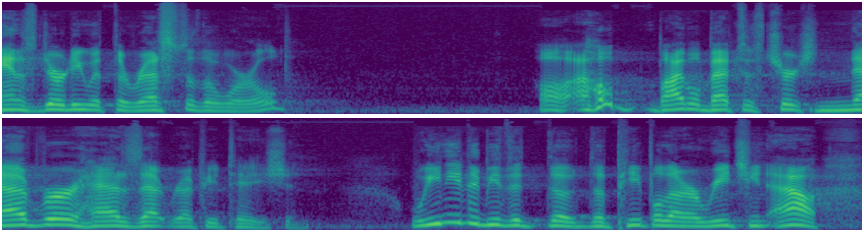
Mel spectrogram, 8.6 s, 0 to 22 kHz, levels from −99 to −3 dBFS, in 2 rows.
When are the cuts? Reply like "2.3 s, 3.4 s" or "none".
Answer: none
